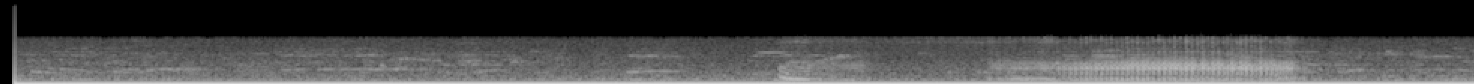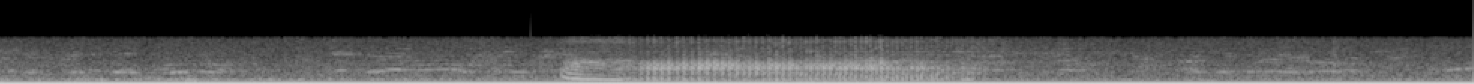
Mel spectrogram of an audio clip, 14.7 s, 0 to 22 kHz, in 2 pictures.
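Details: Sleeping dog that owner says sleeps 22 hours a day: two loud, rough, rattling snores about six seconds apart; heavy snoring.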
